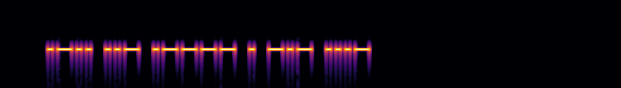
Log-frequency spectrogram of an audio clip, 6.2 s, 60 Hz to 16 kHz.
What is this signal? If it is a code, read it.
Morse code, heard as a keyed tone, about 25 wpm, 700 Hz. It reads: LU1EKV
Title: DXCC-100 Call Signs - 6 Characters - Repeated 3x - 25wpm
